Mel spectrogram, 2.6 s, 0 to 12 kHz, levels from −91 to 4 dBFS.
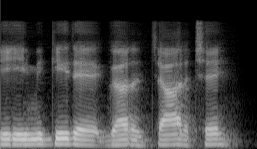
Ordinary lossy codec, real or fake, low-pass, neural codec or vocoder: MP3, 96 kbps; fake; 7.2 kHz; codec, 16 kHz, about 1 kbps, DyCAST, with the encoder's durations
